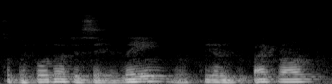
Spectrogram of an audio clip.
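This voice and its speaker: A man facilitating a group workshop, giving loose, halting instructions in a conference room. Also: on the low side, phone-quality sound. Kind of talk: leading a group round. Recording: roomy echo.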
